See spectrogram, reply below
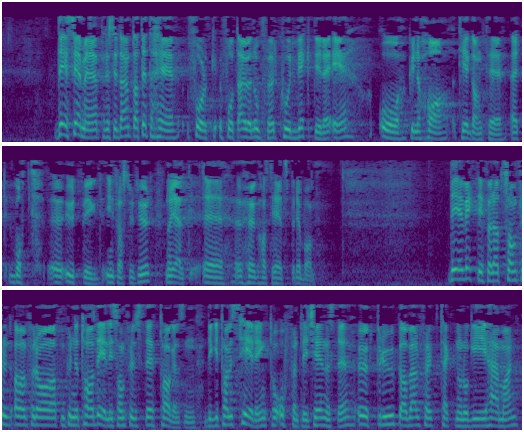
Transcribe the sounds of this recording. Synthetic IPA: d̪ɛseːɾmɛpʰɾɛsɪd̪ɛnt̪ɑt̪̚d̪ɛt̪ːəɦɑfɔlkfɔt̪ːɑʉənʊpføːɾkʰʊɾʋɪkt̪ɪəɾɛʔæɾʔɔkʉnːəhɑːt̪ʰɪlɡɑŋt̪ʰɪlʔæɪt̪ɡɔt̪ːʉːt̪bʏɡd̪ɪnfɾɑst̪ɾʉk̚t̪ʰʉːɾnɔɾjɛlt̪ | høːɡɦɑst̪ɪheːt̪sbɾeːbɑ̰n | d̪ɛæɾʋɪk̚t̪ɪfɔɾɑt̪sɑmffɔɾɔɑt̪d̪ɛnkʉnːət̪ʰɑːd̪eːlɪsɑmfʉnsd̪ɛt̪ʰɑːɡəlsn̩d̪ɪɡɪt̪ʰɑlɪseːɾɪŋt̪ʰoɔfənt̪lɪt̪ʰjeːnəst̪əøːkt̪̚bɾʉːkɑʋːɛlfæɾɡt̪ʰɛknʊlʊɡiːɪɦæːmɑn

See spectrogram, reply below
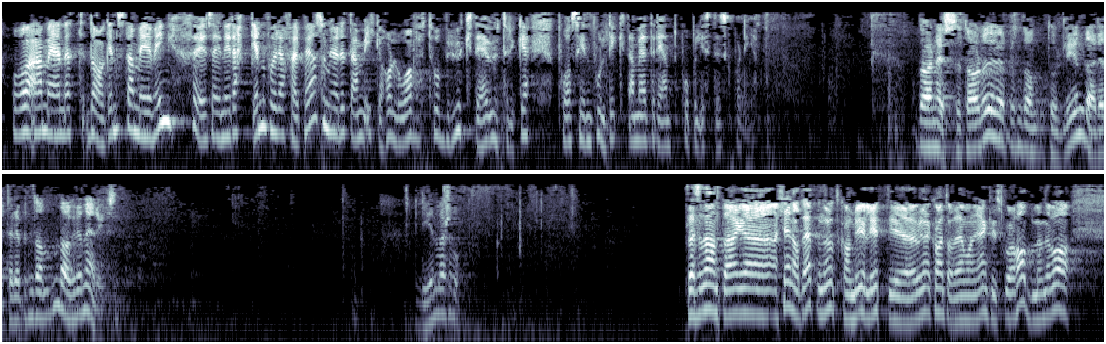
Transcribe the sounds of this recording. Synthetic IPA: ɔæmeːnət̪d̪ɑːɡənst̪ɛmːəjiːʋɪŋfœʏəʂæɪɪnːɪɾɛkːənfɔɾɛfæɾpeːsɔmjøːɾɑt̪̚d̪ɛmɪkːəhɑɭoːʋt̪ʰɪlɔbɾʉːkd̪ɛʉːt̪ʰːɾʏkːəpʰɔsɪnpʰʊlɪt̪ʰɪkːd̪æɾmeːɛt̪ɾeːnt̪pʰʊpʉlɪst̪ɪskpʰɑʈʰḭː | d̪ɑæɳɛst̪ət̪ʰɑːləɾɛpɾəsn̩t̪ʰɑnt̪n̩t̪ʰuɾliːnd̪æɾɛt̪ːəɾɛpɾəsn̩t̪ʰɑnt̪n̩d̪ɑːɡɾʉneːɾɪ̰ksn̩ | liːnʋɑʂəɡuː | pʰɾɛsɪd̪ɛnt̪ɛɡɛɡçɛnːəɾɑt̪ɛt̪mənnʉt̪ːəkʰɑnb̪yːlɪt̪ːɪʉnəkʰɑnt̪ɑd̪ɛmɑneːɡəŋtlɪskʉləhɑd̪ːmɛnd̪ɛʋɑɾ

